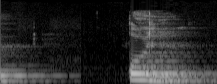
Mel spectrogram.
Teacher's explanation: قل، قوف کو موٹا پڑھیں گے، ٹھیک ہے، اس کو کل نہیں پڑھنا، قوف کو باریک نہیں پڑھیں گے، موٹا پڑھیں گے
